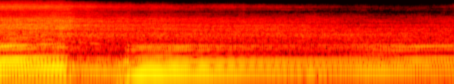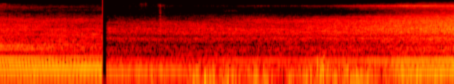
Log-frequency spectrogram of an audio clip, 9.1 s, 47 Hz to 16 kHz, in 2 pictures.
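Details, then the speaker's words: MG Metro with rebuilt A+ Series 1310cc engine, high-compression pistons, new cam, HIF44 carb and Maniflow exhaust, first drive: engine note climbs cleanly, drops at a gear change, pulls on smoothly with no misfire; normal acceleration. "Wow, honestly, wow. That engine pulls amazing. Absolutely amazing."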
